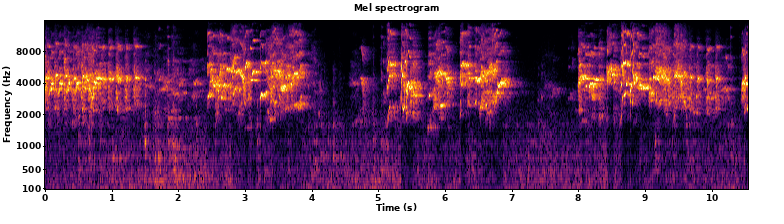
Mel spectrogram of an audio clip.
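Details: Lovebird chatter in loud, long bouts of shrill squeaky chirps, with calmer spells around the middle before the noisy chirping surges back.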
